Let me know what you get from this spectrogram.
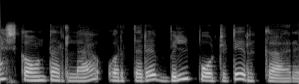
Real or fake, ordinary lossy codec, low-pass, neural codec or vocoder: real; none; none; none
